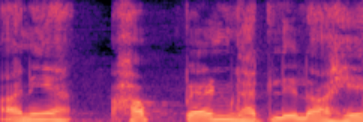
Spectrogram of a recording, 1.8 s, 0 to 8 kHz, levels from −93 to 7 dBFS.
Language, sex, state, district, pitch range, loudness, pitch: Marathi, male, Maharashtra, Solapur, 160-190 Hz, -15 LUFS, 180 Hz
